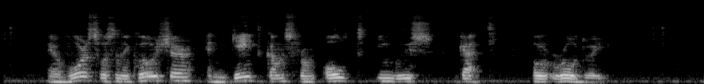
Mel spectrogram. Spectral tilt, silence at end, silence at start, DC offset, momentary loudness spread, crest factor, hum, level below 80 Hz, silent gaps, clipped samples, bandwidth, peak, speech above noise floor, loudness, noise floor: -7 dB/octave; 1 s; 0.45 s; under 0.1%; 11 LU; 16 dB; none; -58 dBFS; none; under 0.1%; 10.5 kHz; -8 dBFS; 33 dB; -23 LUFS; -55 dBFS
